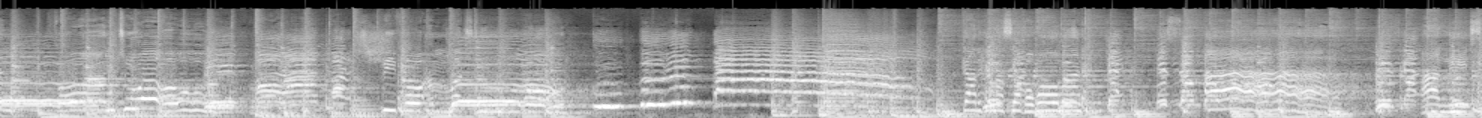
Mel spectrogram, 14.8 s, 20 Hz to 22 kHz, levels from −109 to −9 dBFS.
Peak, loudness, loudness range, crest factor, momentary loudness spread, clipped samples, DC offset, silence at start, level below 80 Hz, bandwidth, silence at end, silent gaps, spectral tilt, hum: 0 dBFS; -10 LUFS; 1 LU; 10 dB; 5 LU; under 0.1%; under 0.1%; 0 s; -26 dBFS; 17.5 kHz; 0 s; none; -4 dB/octave; none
